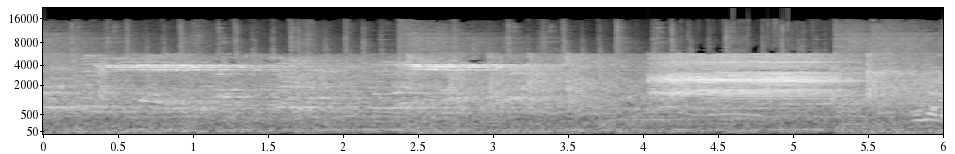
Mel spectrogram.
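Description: Basketball gym during a stoppage in play: crowd chatter echoing in the hall and a basketball bouncing on the hardwood. About four seconds in, a loud steady tone sounds for about a second and a half.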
